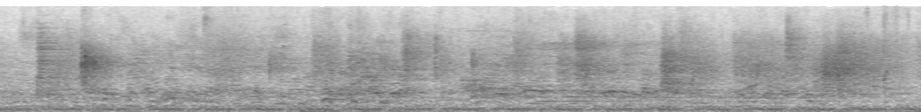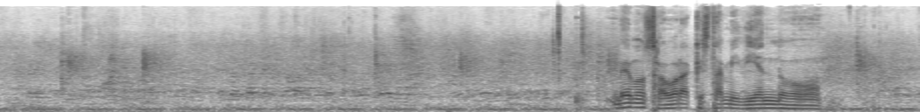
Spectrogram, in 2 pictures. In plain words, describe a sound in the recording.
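Men chat in the background of a busy hall.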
